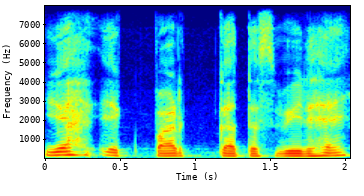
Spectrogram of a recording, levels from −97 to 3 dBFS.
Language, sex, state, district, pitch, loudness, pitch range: Hindi, male, Bihar, Vaishali, 130 Hz, -15 LUFS, 125-150 Hz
